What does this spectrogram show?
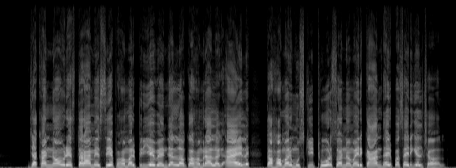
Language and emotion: Maithili, happy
